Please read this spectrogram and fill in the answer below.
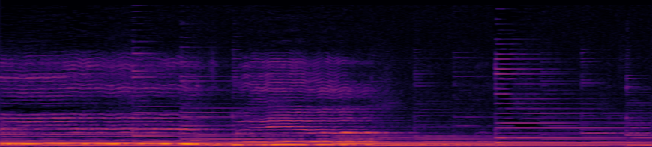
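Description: A man singing a long held note over acoustic guitar. His voice trails off about halfway through and the guitar rings on alone, growing gradually softer.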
